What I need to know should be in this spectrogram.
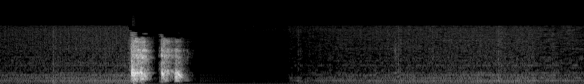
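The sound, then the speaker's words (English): Two short, loud bursts of throat clearing and coughing arrive in quick succession, followed by near silence and then a faint, steady background hiss. “Sorry, I've got something stuck in my throat here.”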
